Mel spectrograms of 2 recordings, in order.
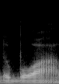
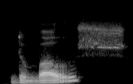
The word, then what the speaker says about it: Dubois: that last name wrong I said du Bois but it's not because it's missing that I in there that make a Dubois so it's like DuBose oh man I'm in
